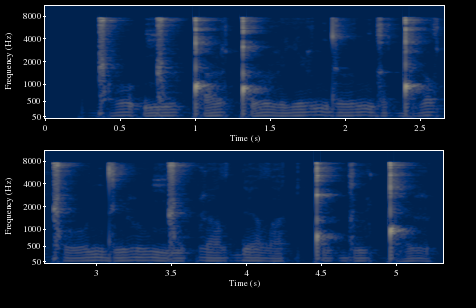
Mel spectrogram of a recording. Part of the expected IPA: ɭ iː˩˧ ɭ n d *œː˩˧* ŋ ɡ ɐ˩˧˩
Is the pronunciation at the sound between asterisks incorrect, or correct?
incorrect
